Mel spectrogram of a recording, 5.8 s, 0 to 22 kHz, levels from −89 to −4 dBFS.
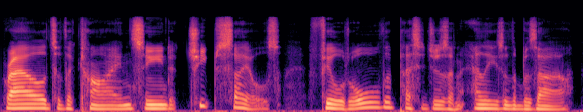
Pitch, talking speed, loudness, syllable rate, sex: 140 Hz, 175 wpm, -21 LUFS, 4.1 syllables/s, male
